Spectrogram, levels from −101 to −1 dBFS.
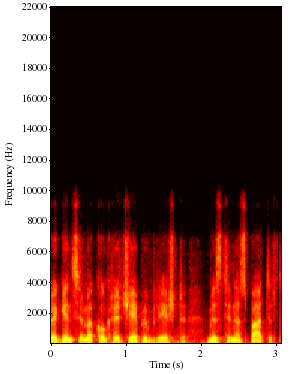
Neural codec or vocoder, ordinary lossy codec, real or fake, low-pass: codec, 16 kHz, 0.5 kbps, X-Codec, WavLM features, trained on Multilingual LibriSpeech; Opus, 32 kbps; fake; 7.2 kHz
